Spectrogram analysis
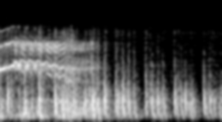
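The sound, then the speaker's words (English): A horse gives a loud, shrill whinny, then hooves clop in a quick, uneven rhythm as the sheriff's son rides the horse away, the hoofbeats continuing in bursts without any talking. “Get up, horse.”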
